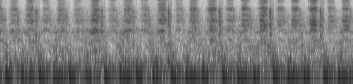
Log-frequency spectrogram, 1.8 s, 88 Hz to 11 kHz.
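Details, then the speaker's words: Honda Megapro/CB-based 240cc engine, 68mm piston, 66mm stroke, high 3mm valve overlap, PWK 28 carb (PJ 35, MJ 120, still mis-set); throttle cable still pulled, so quick, steady, slightly lumpy idle sits too high and is choppy from the high overlap. "seling gasnya masih ketarik. Suara langsamnya seperti ini teman-teman, karena ini saya tutup biar saya ngomong kedengeran."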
